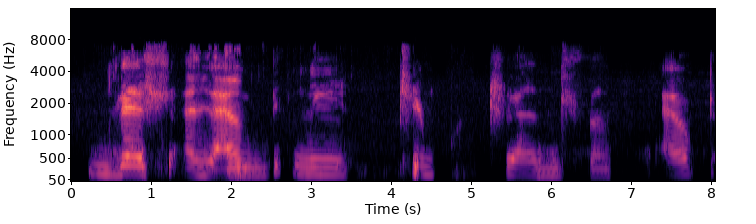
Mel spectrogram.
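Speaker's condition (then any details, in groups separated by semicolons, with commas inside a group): Cerebral palsy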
